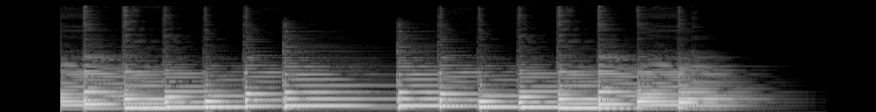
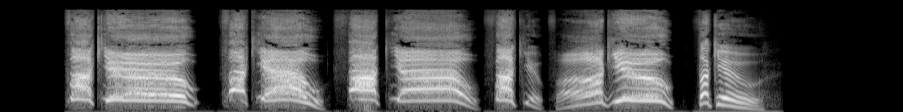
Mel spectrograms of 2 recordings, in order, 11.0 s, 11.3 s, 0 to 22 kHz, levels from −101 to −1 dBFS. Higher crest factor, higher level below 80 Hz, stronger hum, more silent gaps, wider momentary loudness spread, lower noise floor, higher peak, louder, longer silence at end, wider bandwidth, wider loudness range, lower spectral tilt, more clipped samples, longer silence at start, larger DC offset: about the same, 16 dB vs 16 dB; first, -62 dBFS vs -70 dBFS; neither; neither; second, 10 LU vs 18 LU; first, -77 dBFS vs -40 dBFS; second, -6 dBFS vs 0 dBFS; second, -22 LUFS vs -14 LUFS; about the same, 1.7 s vs 1.8 s; second, 3.6 kHz vs 15.5 kHz; about the same, 3 LU vs 3 LU; first, -11.5 dB/octave vs -1 dB/octave; neither; second, 0.75 s vs 0.9 s; neither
